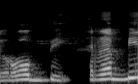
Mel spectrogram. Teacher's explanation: آپ کی زبان گول ہو جائے گی اور ساؤنڈ آپ کی ہیوی ہو جائے گی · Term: heavy sound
